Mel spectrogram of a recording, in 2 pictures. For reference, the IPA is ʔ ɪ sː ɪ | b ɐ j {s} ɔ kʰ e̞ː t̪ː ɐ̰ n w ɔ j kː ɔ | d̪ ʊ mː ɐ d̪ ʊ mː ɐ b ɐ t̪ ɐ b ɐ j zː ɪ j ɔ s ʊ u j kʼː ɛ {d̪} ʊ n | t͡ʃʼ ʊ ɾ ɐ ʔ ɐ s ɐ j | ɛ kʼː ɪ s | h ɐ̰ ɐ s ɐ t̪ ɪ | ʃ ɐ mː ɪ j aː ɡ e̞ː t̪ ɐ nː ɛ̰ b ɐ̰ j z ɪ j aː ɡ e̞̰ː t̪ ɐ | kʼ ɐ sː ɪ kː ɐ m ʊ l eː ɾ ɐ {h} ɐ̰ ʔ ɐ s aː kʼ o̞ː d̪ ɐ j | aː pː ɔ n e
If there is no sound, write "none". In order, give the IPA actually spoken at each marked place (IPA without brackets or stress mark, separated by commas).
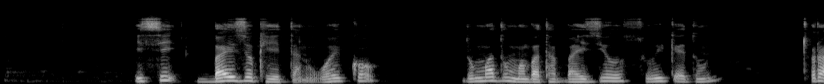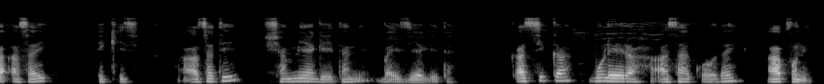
z, t̪, h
